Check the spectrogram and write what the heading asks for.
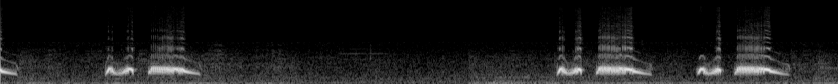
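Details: Spotted dove, cu gáy, in fast thúc gù cooing used to provoke a rival at a decoy: a wavering coo and a long falling coo, then a silent gap of about three seconds before two more phrases.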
